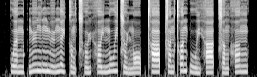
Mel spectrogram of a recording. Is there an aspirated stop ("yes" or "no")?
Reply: yes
